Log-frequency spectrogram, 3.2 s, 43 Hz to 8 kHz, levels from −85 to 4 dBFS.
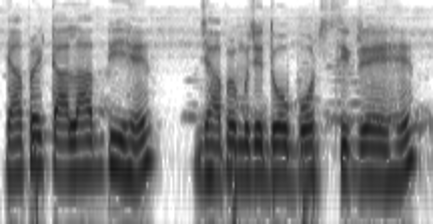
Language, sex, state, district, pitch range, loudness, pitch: Hindi, male, Arunachal Pradesh, Papum Pare, 135-155 Hz, -13 LUFS, 140 Hz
